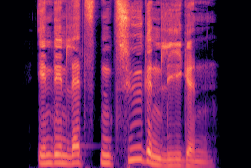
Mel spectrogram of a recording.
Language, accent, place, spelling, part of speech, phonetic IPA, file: German, Germany, Berlin, in den letzten Zügen liegen, verb, [ɪn deːn ˈlɛt͡stn̩ ˈt͡syːɡn̩ liːɡn̩], De-in den letzten Zügen liegen.ogg
- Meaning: to be on one's last legs; to be in one's death throes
